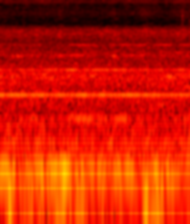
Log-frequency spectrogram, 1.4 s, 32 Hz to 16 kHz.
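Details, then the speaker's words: 2008 Dodge Caliber on the road: steady high-pitched hum above road rumble appearing around 60 mph, gone by 40 and back on acceleration, tied to ground speed; owner suspects a wheel bearing, unconfirmed. "get to about 50 and it goes away it's not even gonna go away 40. there it's gone and we'll accelerate and it's back I have no idea what the [ __ ] this is this makes no sense it's tied to ground speed somehow this noise again"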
